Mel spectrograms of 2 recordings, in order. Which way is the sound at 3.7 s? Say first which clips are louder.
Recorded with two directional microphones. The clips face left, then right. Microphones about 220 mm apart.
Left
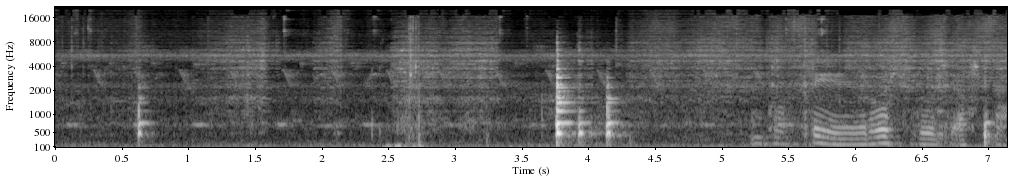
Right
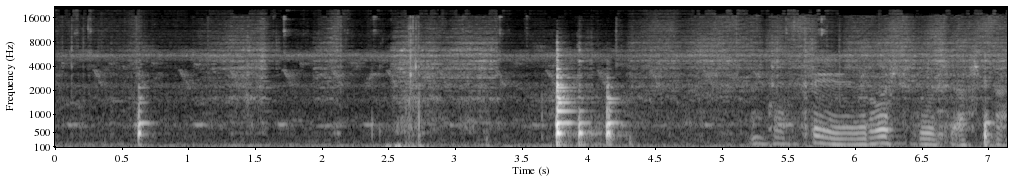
Right 1 dB; 10° right (ahead or behind).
